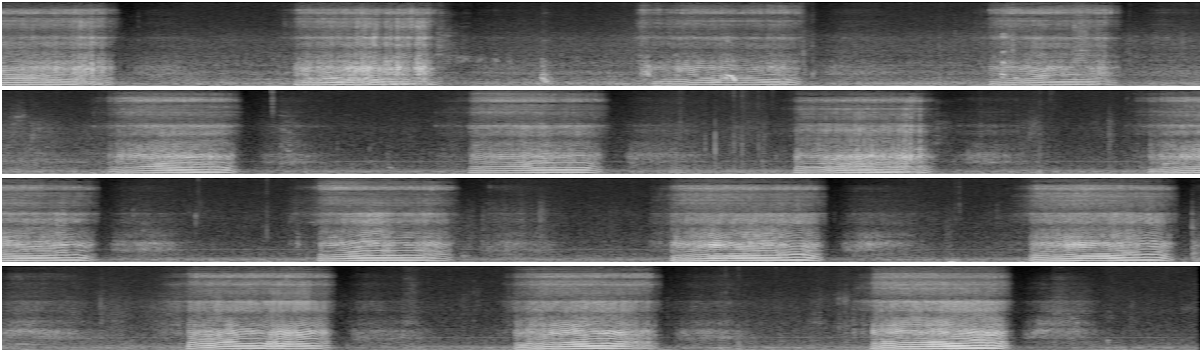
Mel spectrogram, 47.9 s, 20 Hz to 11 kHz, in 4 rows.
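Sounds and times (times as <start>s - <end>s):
man snoring: 0.0s - 1.3s, 2.8s - 5.6s, 6.4s - 8.8s, 9.8s - 11.7s, 12.9s - 14.8s, 16.4s - 18.7s, 19.9s - 22.2s, 23.3s - 25.8s, 26.9s - 29.2s, 30.5s - 33.1s, 34.1s - 36.8s, 37.6s - 40.2s, 41.0s - 43.4s, 44.4s - 47.0s.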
